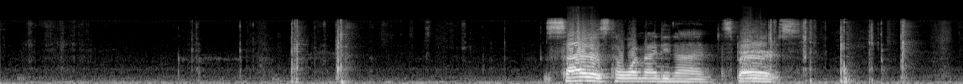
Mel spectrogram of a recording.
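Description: Trading cards rustle and click as hands shuffle them.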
